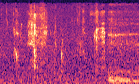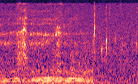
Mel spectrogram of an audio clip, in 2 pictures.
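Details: Cat making strange noises with its mouth full of cat treats, said to sound like "yum yum yum." A steady low buzzing hum lasting about two and a half seconds, bracketed by crunching and chewing clicks.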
